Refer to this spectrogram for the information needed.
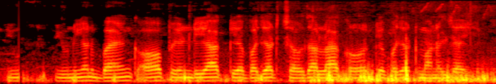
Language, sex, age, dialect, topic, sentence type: Magahi, male, 31-35, Western, banking, statement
